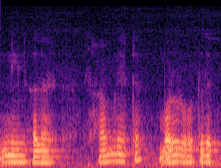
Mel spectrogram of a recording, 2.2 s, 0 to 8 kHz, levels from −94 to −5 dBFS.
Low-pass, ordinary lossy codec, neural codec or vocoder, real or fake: 7.2 kHz; none; none; real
